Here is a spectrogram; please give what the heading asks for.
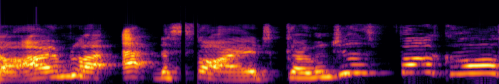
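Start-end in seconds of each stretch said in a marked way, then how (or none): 1.7-2.5 very high, shrill, dismissive shout. Retelling telling a neighbour at the door to leave: imitating own shout. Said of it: "Then I literally shouted".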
